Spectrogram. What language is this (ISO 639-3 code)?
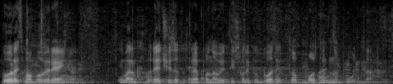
hrv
